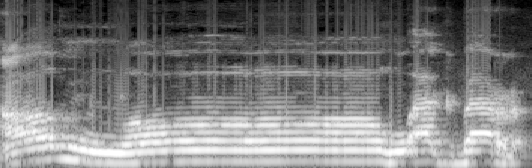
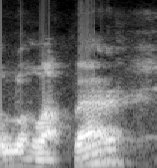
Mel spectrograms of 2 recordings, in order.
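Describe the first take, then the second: First: It is said loudly. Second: It is said quietly.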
